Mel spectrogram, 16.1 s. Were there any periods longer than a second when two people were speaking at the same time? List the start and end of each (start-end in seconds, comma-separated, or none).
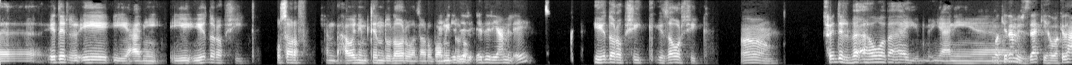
none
